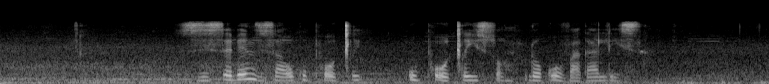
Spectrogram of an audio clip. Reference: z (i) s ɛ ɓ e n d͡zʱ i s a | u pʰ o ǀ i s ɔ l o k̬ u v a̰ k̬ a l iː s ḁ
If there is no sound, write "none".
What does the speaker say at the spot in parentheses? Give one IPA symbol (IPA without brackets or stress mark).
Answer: i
